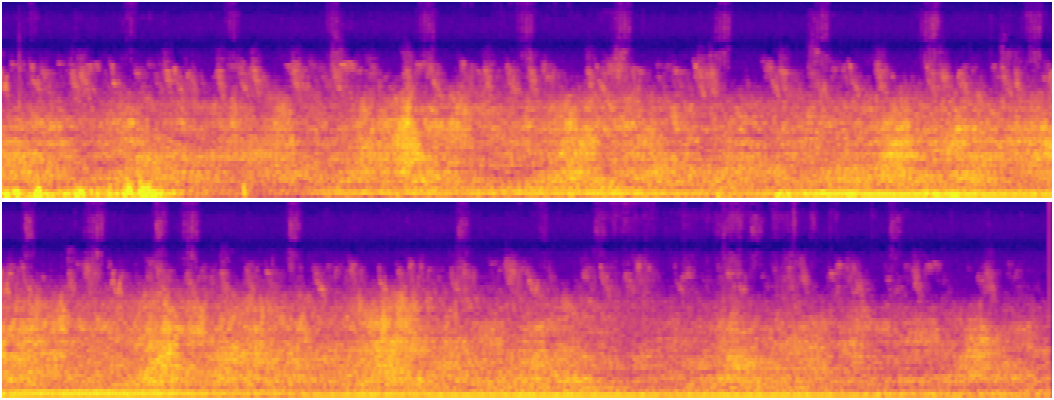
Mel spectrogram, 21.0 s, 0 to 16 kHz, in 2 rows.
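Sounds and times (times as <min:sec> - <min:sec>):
wind gusts on microphone: 0:00.0 - 0:02.6
helicopter rotor and engine rumble: 0:00.0 - 0:21.0.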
